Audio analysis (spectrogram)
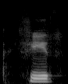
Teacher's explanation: the ra is going to be empty mouth because the ra is sakin, but you look at the letter before.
